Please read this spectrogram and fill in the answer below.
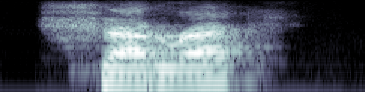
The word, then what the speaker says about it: Shadrach: I'm going to hold off talking about Shadrach. That's how you pronounce his name.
